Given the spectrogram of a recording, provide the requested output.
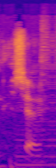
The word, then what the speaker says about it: Nisha: That card's pronounced Nisha, by the way. Yeah. It is. Just saying. Yeah. Is it though? Is it? It is. Is it though? It is. It's pronounced Nisha.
